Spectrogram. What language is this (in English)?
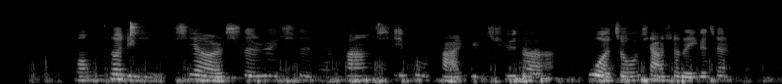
Chinese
